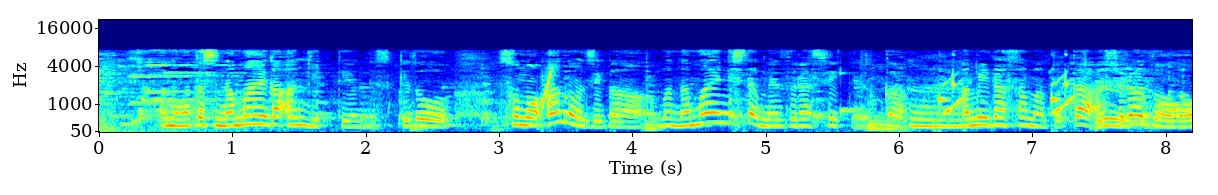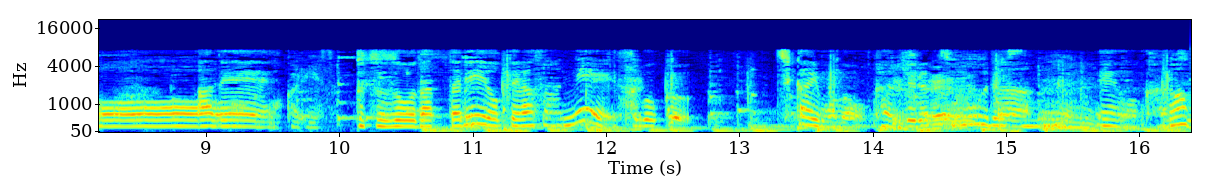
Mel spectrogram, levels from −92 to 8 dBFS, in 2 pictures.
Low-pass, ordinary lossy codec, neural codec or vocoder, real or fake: 7.2 kHz; none; vocoder, 44.1 kHz, 80 mel bands, Vocos; fake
